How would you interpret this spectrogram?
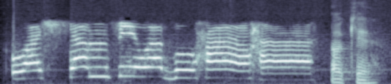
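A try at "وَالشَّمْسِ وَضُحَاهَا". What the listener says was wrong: Jadi tadi yang pertama agak terdengar wasyamsi wa, tidak boleh tidak langsung aja ketika ada tasydid seperti ini ya. Wasyamsi.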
